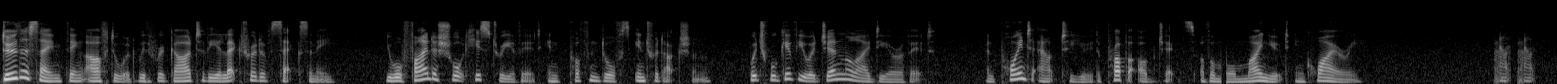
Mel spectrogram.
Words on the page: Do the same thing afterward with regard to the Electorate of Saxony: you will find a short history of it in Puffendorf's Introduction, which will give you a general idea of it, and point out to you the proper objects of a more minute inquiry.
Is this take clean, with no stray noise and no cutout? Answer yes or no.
no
